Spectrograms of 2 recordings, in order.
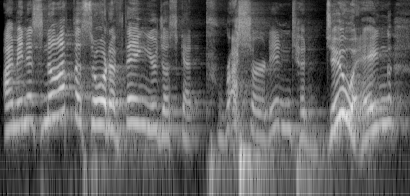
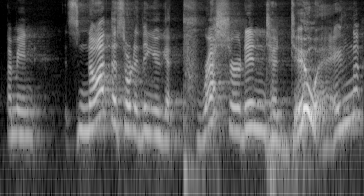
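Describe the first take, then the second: First: Put-on very loud, higher New England accent. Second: Put-on loud, laughing New England accent. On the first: Grandmother repeating her point to John, very loud New England accent. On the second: Grandmother insisting about Clinton, loud laughing New England accent. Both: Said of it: "New England Katharine Hepburn accent".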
